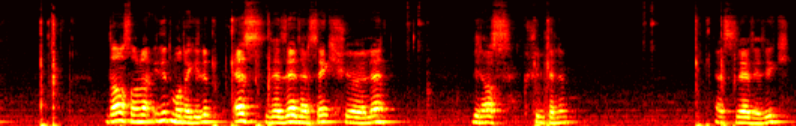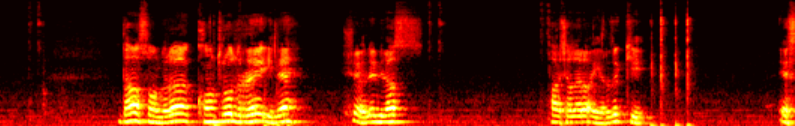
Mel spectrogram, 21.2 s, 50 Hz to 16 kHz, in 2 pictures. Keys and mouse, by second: 1.5 Tab, 3.8 s, 7.0 middle click, 8.1 s, 10.2 s, 12.4 click, 15.1 ctrl+r, 20.3 a, 20.6 a.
